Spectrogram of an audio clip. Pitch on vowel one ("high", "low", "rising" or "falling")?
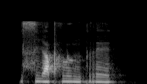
low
